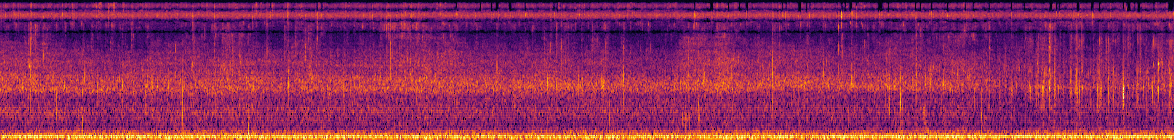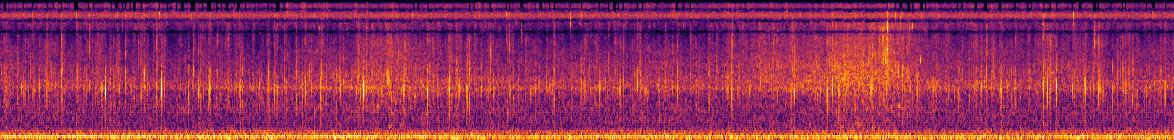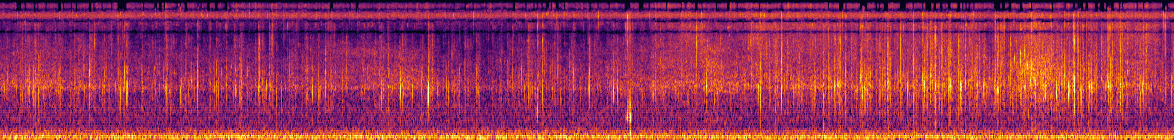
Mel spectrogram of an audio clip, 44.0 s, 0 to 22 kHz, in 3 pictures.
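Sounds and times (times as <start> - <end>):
low hum: 0.0 - 44.0.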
